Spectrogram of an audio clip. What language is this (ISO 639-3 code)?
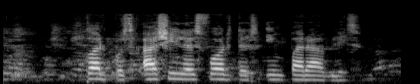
glg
